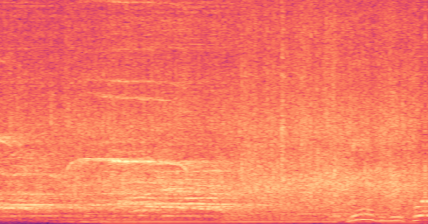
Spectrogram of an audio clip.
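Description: Audience applauding and cheering, with a few shouts near the end, while background music starts up about half a second in.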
